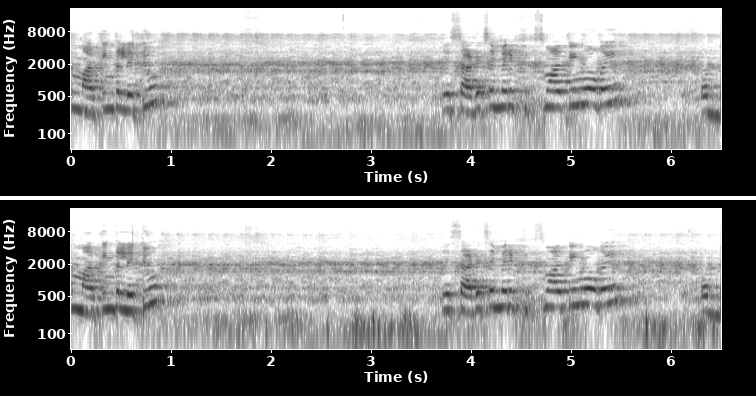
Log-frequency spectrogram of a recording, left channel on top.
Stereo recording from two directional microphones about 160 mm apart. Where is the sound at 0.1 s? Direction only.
20° right (ahead or behind).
